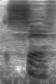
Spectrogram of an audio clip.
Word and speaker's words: Sif: actually the North's God save the Norse God SIF SIF that's how you spell it who is actually connected in Norse mythology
